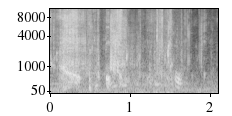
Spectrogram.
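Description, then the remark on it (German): Loud crunching of someone chewing crisps, several brittle bursts in an uneven rhythm that fade toward the end, with no talking. “Kannst du nicht leiser kauen?”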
